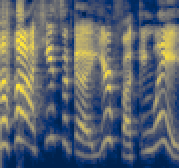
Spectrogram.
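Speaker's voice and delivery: bouncy, very cheery, shrill, very high, very loud. Acting out a character greeting a late teammate: very cheery voice. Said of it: "like, very cheery".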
